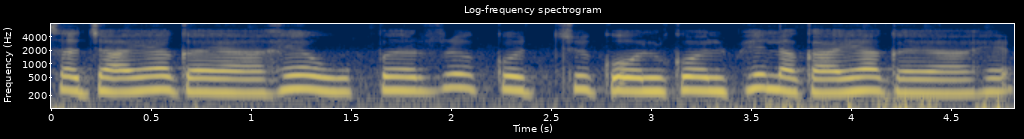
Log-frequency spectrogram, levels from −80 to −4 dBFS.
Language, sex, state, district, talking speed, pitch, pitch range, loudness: Hindi, female, Maharashtra, Nagpur, 125 wpm, 250 Hz, 235-265 Hz, -23 LUFS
